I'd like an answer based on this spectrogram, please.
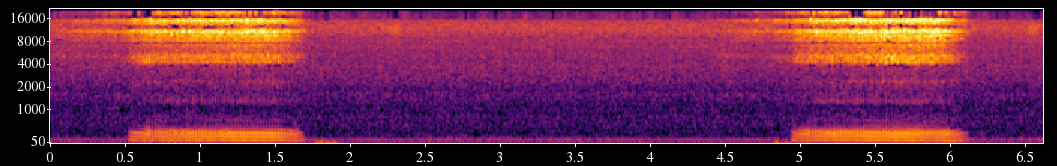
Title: Soothing??? Snoring sleep sounds!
